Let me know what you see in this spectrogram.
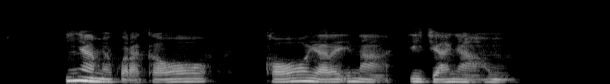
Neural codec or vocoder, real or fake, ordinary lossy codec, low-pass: none; real; none; 5.4 kHz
